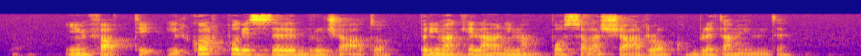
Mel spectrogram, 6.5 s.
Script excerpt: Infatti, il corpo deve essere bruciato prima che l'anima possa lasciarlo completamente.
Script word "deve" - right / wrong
wrong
